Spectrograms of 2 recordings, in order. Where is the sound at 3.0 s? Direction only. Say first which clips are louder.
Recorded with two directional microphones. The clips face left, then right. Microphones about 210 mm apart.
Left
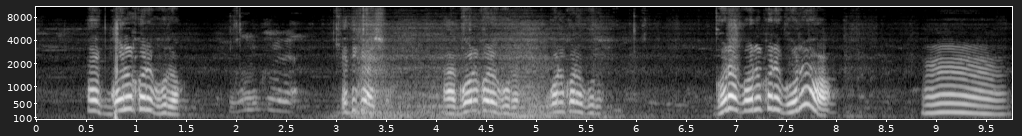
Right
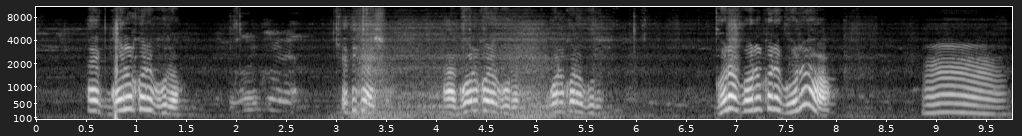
Even; 25° left (ahead or behind).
